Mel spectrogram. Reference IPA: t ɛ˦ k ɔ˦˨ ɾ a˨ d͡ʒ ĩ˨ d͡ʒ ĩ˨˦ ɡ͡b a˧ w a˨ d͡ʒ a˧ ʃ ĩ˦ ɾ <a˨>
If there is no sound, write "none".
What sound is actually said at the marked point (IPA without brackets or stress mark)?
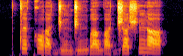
a˧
